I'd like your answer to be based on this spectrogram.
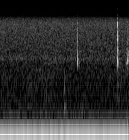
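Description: Calculator keys are pressed in a short series of faint, sharp clicks, with two or three taps spaced unevenly over a second and a half against a quiet background hiss.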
